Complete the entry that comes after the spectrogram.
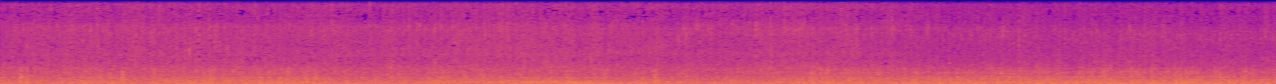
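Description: Heavy typhoon rain falling steadily, a dense even hiss. A low rumble swells in the middle for a few seconds.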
